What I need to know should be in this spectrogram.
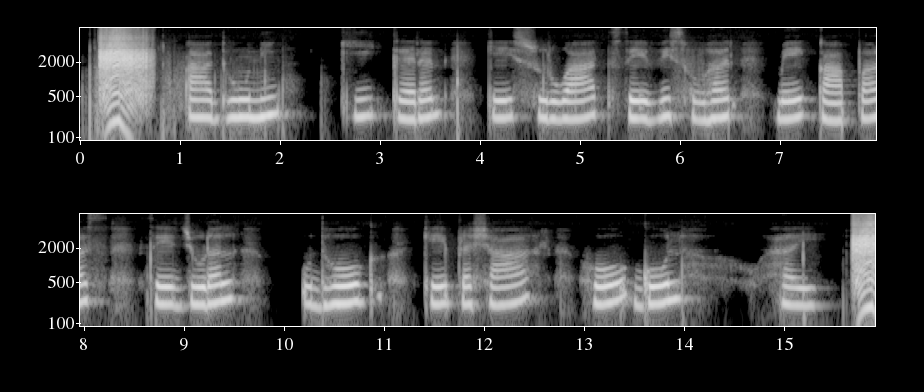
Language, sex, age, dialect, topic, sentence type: Magahi, female, 25-30, Central/Standard, agriculture, statement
